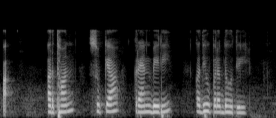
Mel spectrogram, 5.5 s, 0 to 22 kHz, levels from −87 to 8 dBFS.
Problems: background conversations at intervals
